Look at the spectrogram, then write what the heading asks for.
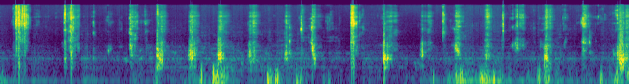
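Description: A person eating with her hands and chewing close to the microphone: irregular crunches and wet, open-mouth smacks, roughly one or two a second.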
